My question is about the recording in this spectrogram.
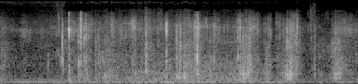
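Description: A potato chip bag crinkles in a fast, irregular stream of crisp rustles and crackles, fairly quiet, with sharper snaps scattered throughout and no voices.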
